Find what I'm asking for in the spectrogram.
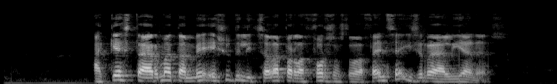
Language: Catalan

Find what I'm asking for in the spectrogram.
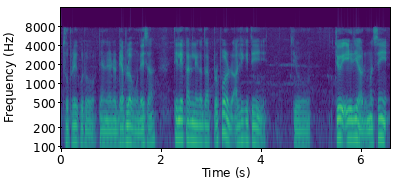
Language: Nepali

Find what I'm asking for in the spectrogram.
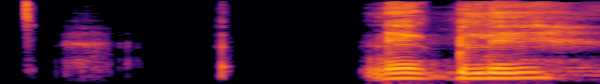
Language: Gen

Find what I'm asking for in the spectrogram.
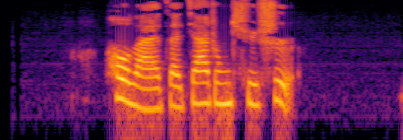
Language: Chinese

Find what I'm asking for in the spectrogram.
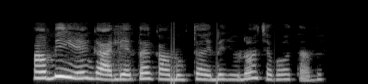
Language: Kalenjin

